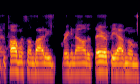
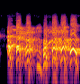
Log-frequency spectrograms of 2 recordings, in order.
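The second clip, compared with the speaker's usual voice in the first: creepy held-in laugh; 13 semitones higher than usual. Shown as a demonstration. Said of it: "I might kill somebody laugh".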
